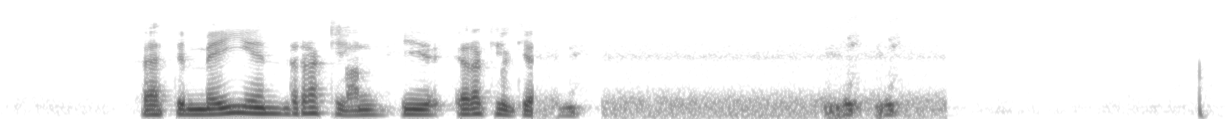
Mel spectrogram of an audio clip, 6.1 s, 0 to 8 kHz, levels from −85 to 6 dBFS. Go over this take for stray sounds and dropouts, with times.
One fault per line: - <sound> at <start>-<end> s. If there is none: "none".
- dropout at 2.7-2.8 s
- laugh at 4.1-4.5 s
